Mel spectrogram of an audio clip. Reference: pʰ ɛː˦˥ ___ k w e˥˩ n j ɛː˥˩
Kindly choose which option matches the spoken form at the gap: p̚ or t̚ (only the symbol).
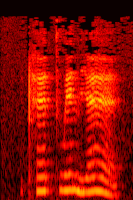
t̚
